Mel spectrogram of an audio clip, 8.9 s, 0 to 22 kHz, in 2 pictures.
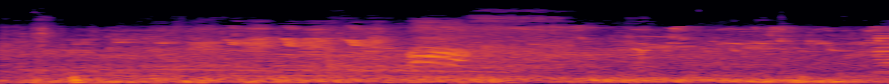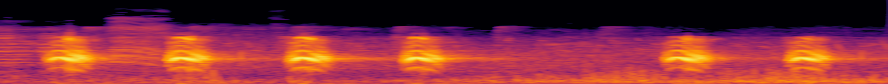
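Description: A bird calling loudly: a run of four calls about 0.6 s apart, a short pause, then three more, beginning about two-thirds of the way in.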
